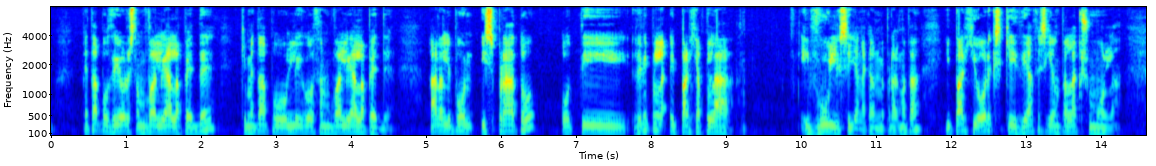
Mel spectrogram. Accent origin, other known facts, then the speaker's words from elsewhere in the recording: Central Greece, Greece; είμαι από τη Φωκίδα. Λοιπόν, είμαι από την περιοχή της Δωρίδας, η καταγωγή μου είναι από Φωκίδα και από Χίο ο πατέρας μου. Αγαπώ και τις δύο περιοχές, πολλές γενιές η οικογένειά μου στην Αθήνα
